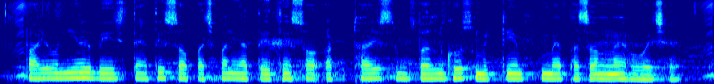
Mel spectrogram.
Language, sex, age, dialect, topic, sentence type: Maithili, male, 25-30, Angika, agriculture, question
